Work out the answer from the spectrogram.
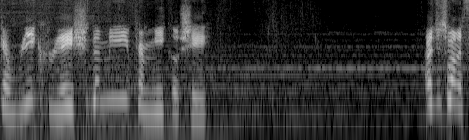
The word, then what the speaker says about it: Mikoshi: recreation of me from Mikoshi. I just want to say this or I guess they pronounced it Makoshi, but it's I'm I'm a recreation.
